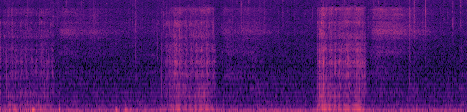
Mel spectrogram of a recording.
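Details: Dog snoring at Christmas: deep rumbling snores in slow cycles, with loud raspy bursts around the third and fifth seconds, low and throaty throughout.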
